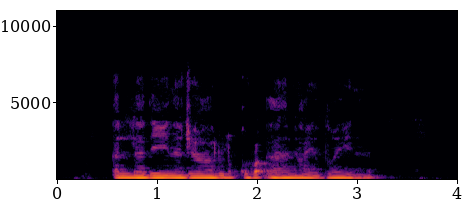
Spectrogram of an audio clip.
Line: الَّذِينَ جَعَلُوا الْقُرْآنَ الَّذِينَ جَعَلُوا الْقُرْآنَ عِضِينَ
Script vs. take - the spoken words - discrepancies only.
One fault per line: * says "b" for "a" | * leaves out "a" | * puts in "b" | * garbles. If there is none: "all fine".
* leaves out "الَّذِينَ جَعَلُوا الْقُرْآنَ"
